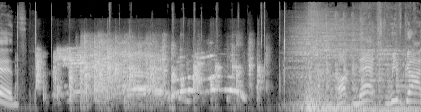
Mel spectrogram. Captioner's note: applause and cheering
